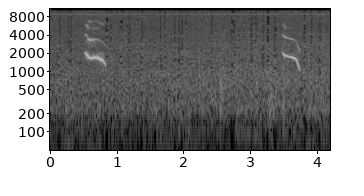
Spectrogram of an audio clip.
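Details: Three-week-old black kittens, one of four in the first-born litter of a cat named Trisya, give two high, thin mews that slide downward, about three seconds apart, over a quiet, steady background hiss.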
